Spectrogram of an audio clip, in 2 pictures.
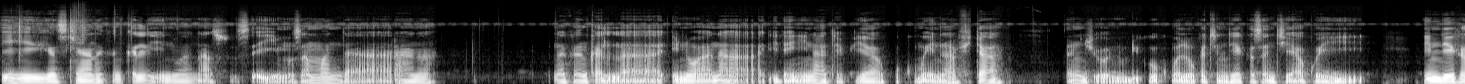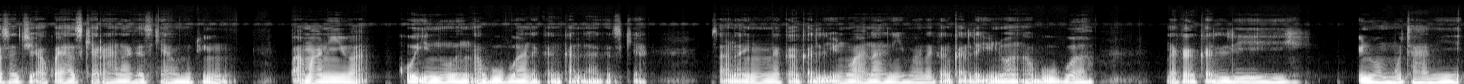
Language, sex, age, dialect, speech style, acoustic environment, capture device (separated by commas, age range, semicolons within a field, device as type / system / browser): Hausa, male, 18-24, Nigeria - Kano, excited; anxious, nature; silence, mobile / Linux / Chrome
